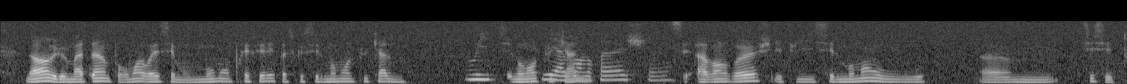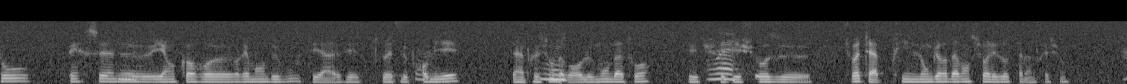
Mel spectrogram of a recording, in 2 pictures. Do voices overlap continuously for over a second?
No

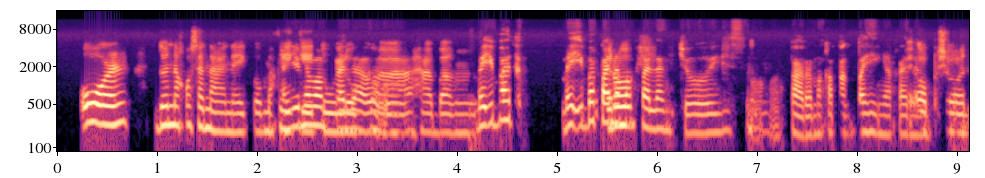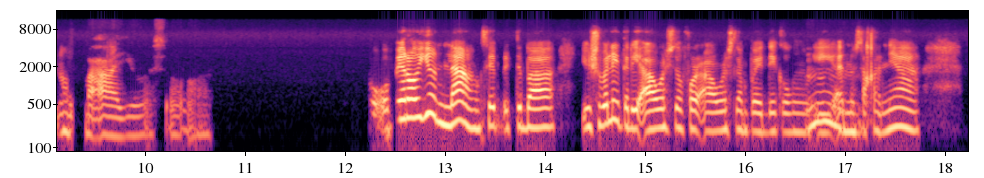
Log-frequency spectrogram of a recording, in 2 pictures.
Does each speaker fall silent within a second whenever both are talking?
No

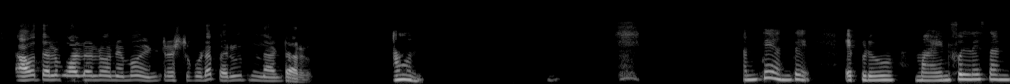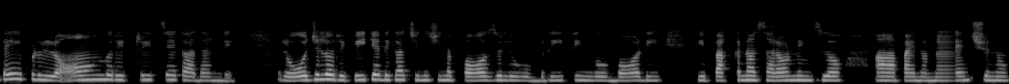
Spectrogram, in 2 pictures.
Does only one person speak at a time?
Yes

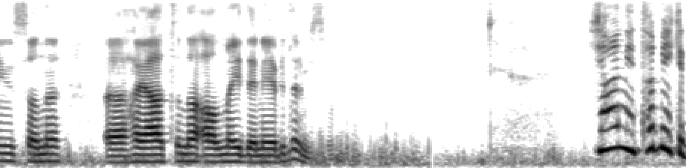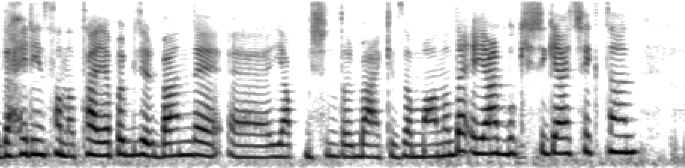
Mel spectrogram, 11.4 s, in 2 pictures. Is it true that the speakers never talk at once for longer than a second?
Yes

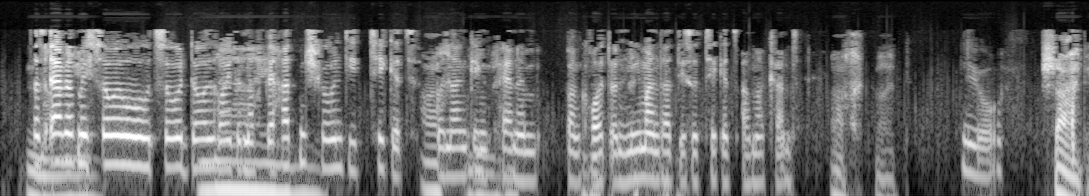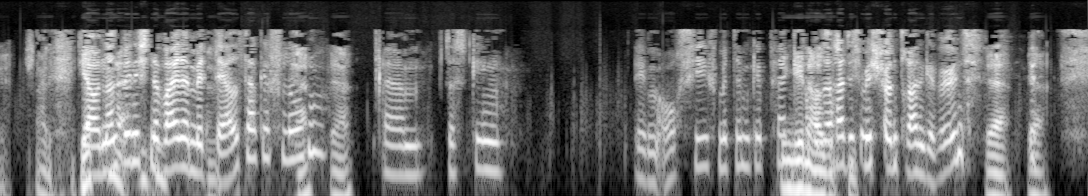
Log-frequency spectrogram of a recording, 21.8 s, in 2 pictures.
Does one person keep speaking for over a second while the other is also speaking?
Yes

